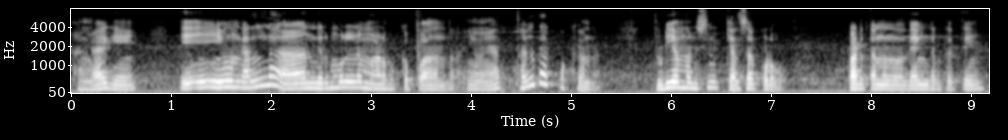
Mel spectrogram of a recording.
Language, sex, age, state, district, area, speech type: Kannada, male, 30-45, Karnataka, Vijayanagara, rural, spontaneous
